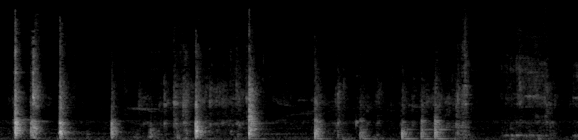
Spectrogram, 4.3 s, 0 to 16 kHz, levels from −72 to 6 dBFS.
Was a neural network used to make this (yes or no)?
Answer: yes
